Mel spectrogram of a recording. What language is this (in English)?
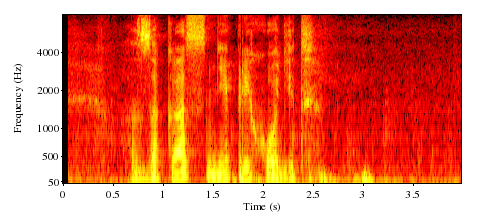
Russian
